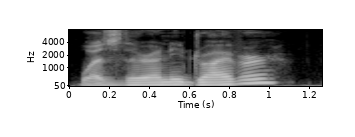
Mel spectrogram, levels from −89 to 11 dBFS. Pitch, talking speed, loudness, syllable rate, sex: 135 Hz, 190 wpm, -16 LUFS, 6.9 syllables/s, male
